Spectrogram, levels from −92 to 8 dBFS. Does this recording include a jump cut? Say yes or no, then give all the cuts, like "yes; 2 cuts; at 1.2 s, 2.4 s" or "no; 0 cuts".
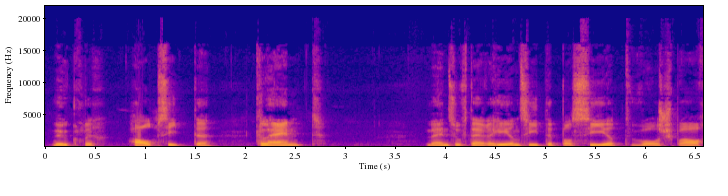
no; 0 cuts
